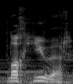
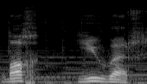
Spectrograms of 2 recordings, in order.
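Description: First: It is said at a normal speaking speed. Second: It is said slowly and carefully. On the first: "I'll pronounce them like I would naturally" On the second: "and then slowly too"

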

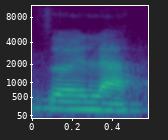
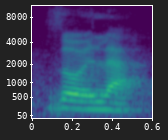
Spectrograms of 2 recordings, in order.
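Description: Both takes have the same delivery.

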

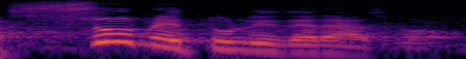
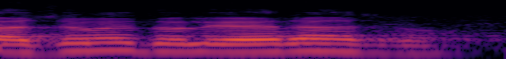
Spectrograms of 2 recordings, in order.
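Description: First: It is said forcefully, with energy and authority. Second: It is said flatly, like a droning prayer.

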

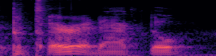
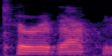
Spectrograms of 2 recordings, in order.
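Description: First: The initial P is sounded. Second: The initial P is silent. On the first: The speaker calls it wrong. "You don't say pterodactyl" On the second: The speaker calls it right. "the P is silent. It's just like pterodactyl"

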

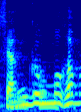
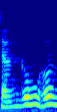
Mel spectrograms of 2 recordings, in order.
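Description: First: It is said as two words, shankhum mukham. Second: It is said as one word, shankhumukham. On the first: The speaker calls it right. "ആ ശംഖും മുഖം എന്നാണ് പറയുന്നത്" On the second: The speaker calls it wrong. "ശംഖുമുഖം എന്നല്ല"

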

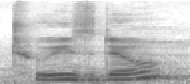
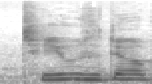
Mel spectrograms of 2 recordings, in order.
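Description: First: It begins with a 'too' sound. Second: It begins with a 'tyoo' sound. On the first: "আবার টুইজডেও পড়া যায়" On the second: "টিউজডেও পড়া যায়"

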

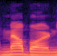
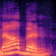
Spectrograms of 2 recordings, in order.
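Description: First: It is said with an American accent. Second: It is said with an Australian accent. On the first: The speaker calls it wrong. "if you say Melbourne, you're an idiot" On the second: The speaker calls it right. "you are saying it with a bit of an accent"

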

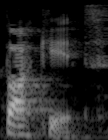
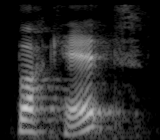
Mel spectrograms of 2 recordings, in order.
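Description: First: The last syllable has a weaker, reduced vowel. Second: The last syllable has a full, clear e vowel. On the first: The speaker calls it right. "the letter E changes its sound slightly in the end of that word" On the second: The speaker calls it wrong. "if I just sound a et, bucket, it's not quite right"

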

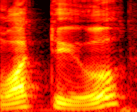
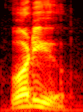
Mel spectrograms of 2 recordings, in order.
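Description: First: It is said slowly, word by word. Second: It is said quickly, words linked together.

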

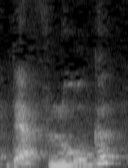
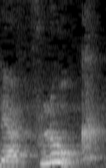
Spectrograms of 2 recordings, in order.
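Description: First: The word ends in a voiced g sound. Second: The word ends in a voiceless k sound. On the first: "I'm not saying der Flug" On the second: "as if there was a K at the end of a word"

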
